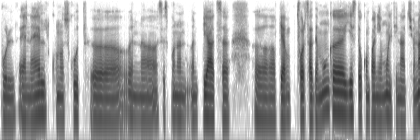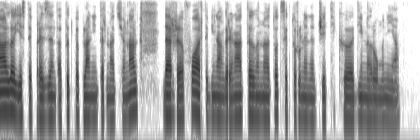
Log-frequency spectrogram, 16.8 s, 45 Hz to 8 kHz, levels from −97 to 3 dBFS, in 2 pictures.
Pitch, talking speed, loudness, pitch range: 110 Hz, 110 wpm, -25 LUFS, 110-120 Hz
